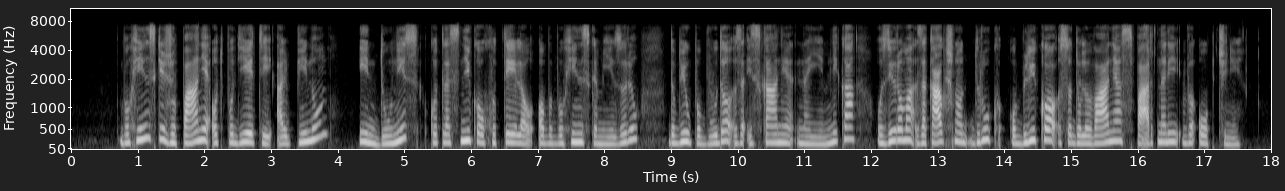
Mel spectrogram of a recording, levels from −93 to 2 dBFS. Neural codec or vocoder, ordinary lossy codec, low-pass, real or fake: codec, 16 kHz, 4 kbps, FunCodec, trained on Chinese and English, 50 frames a second; AAC, 48 kbps; 7.2 kHz; fake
